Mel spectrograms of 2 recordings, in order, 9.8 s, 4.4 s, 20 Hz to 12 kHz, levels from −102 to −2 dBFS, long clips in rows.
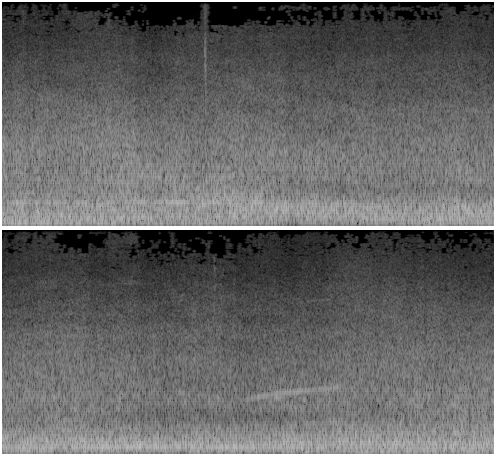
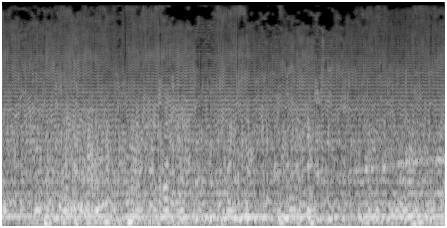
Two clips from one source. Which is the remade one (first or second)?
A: second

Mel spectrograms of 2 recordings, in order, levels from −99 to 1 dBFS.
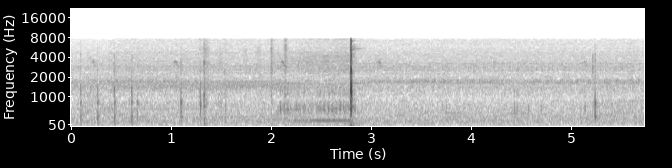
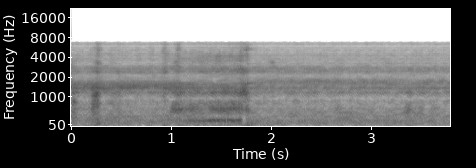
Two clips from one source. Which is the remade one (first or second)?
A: second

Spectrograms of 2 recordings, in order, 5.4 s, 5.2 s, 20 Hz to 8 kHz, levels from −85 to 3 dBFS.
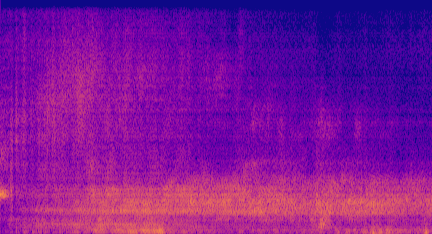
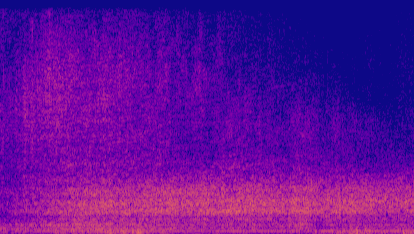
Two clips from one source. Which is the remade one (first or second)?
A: first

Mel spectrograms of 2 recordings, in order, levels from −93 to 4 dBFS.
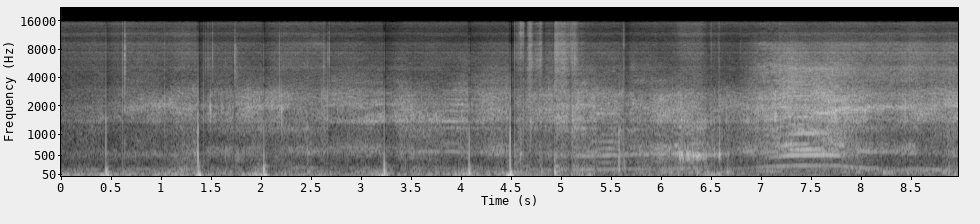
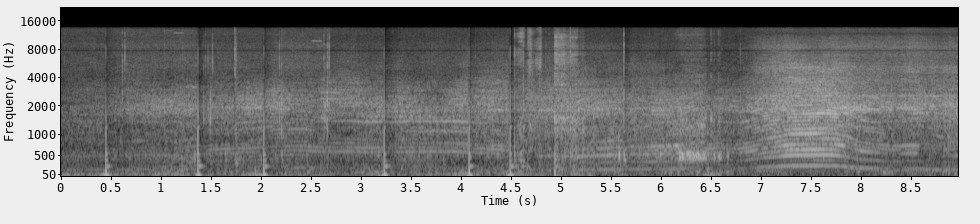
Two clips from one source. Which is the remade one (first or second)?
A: first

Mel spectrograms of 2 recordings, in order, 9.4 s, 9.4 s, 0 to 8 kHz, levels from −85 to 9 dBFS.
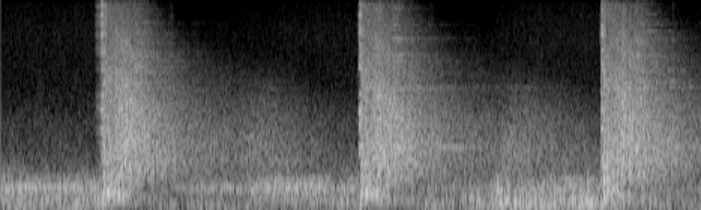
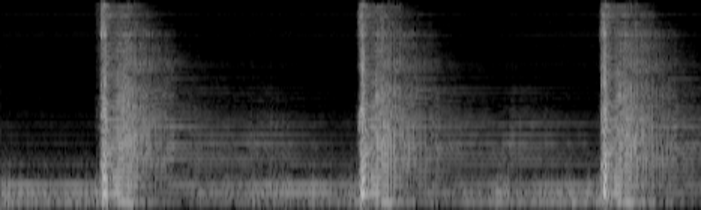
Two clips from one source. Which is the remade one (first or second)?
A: second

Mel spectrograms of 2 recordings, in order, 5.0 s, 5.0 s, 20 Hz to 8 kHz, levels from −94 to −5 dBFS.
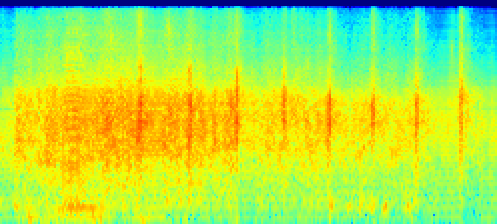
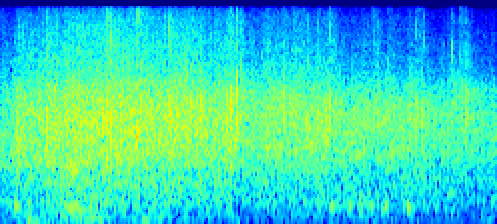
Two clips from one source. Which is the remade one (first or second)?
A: first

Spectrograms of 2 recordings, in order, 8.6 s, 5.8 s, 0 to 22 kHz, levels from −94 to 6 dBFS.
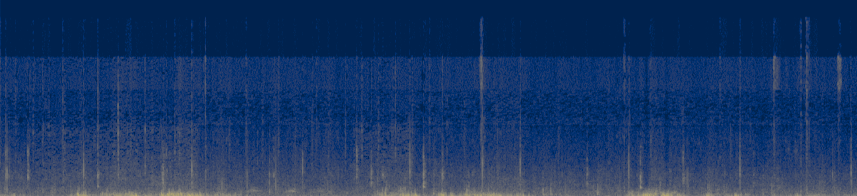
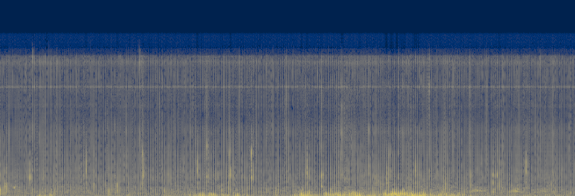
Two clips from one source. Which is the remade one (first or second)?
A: second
